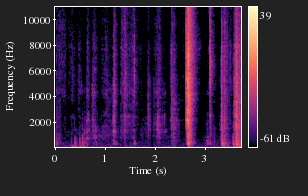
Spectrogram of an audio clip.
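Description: Scissors cutting through card stock while making a fun fold greeting card, heard as a few soft snips and rustles ending in a couple of sharper, louder cuts near the close, with no talking.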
